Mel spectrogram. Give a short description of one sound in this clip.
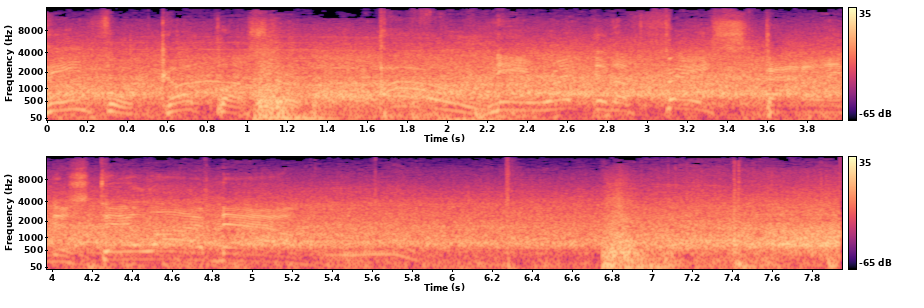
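Heavy bodies thud hard onto a wrestling ring mat.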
